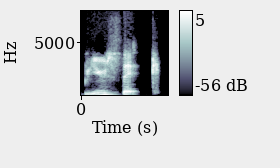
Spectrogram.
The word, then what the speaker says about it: Busiek: Now, this is when you had Kurt Busiek, I don't know how you're going to say it, and I George think he Perez. pronounces it Busick.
